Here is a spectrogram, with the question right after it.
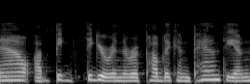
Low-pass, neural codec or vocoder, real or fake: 7.2 kHz; none; real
